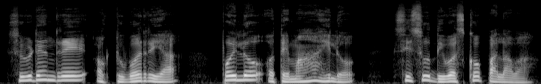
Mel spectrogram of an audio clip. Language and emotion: Santali, neutral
